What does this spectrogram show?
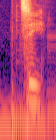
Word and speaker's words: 時: Ese kanji se pronuncia ji. Entonces, cada vez que lo vemos con un número más ese ji, ya sabemos que van a estar hablando de las horas en punto.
